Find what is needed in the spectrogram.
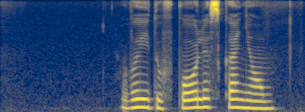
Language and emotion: Russian, neutral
